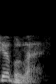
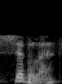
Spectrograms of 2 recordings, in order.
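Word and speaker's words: Shibboleth: they said all right say shiboleth if he said sybileth because he could not pronounce the word correctly they seized him and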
